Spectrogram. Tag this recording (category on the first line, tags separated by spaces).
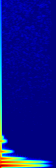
Instrument samples > Synths / Electronic
additive-synthesis fm-synthesis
